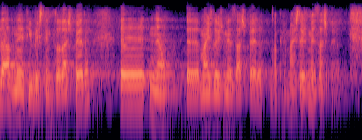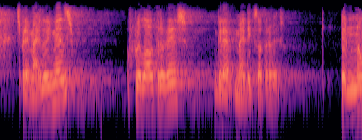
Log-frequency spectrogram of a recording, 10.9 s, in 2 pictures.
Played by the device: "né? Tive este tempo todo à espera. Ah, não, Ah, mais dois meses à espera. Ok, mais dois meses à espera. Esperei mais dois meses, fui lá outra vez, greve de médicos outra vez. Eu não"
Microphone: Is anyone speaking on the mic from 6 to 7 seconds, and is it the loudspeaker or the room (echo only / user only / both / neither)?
echo only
